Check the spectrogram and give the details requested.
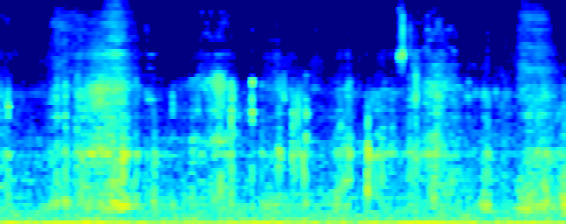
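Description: A person chewing a mouthful of broccoli in cheese sauce close to the microphone: soft, irregular wet mouth clicks.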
